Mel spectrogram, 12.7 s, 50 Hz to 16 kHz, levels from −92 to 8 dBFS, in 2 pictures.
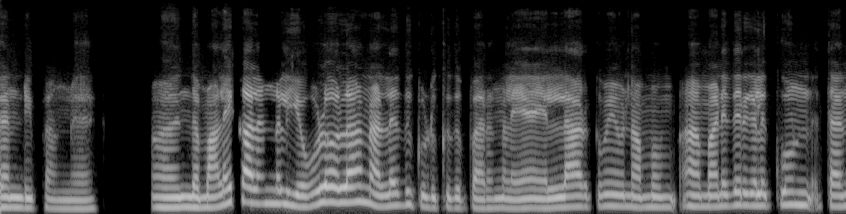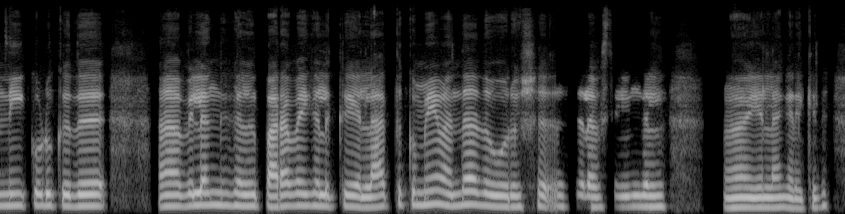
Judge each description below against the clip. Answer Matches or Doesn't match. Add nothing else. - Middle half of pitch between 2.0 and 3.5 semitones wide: Matches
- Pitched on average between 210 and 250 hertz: Doesn't match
